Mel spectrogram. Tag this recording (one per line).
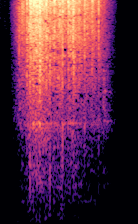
bedroom
close
curtain
closing
window
opened
squeeky
opens
door
wooden
closes
slide
sliding
discordant
swipe
opening
blinds
squeaky
portal
open
squeak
